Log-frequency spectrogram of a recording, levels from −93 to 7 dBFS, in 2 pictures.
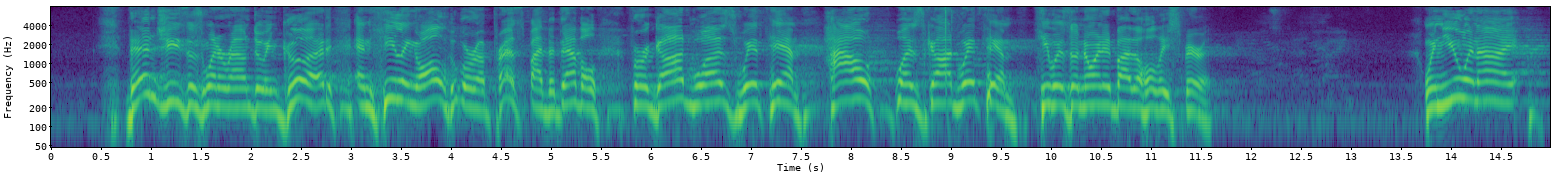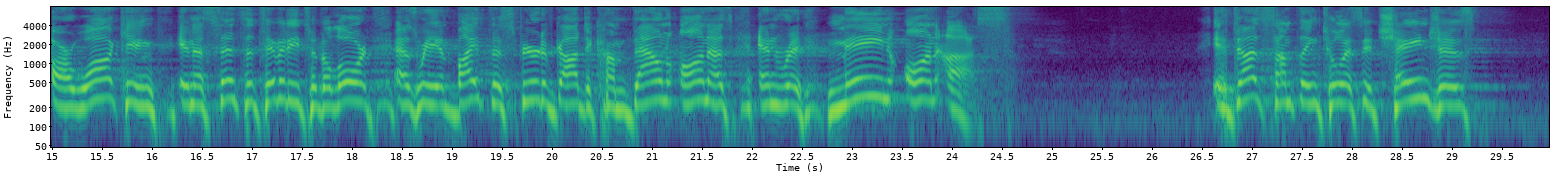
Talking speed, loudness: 135 wpm, -18 LUFS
